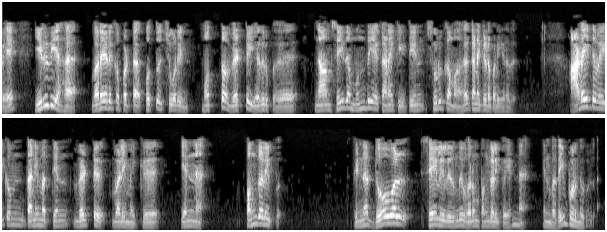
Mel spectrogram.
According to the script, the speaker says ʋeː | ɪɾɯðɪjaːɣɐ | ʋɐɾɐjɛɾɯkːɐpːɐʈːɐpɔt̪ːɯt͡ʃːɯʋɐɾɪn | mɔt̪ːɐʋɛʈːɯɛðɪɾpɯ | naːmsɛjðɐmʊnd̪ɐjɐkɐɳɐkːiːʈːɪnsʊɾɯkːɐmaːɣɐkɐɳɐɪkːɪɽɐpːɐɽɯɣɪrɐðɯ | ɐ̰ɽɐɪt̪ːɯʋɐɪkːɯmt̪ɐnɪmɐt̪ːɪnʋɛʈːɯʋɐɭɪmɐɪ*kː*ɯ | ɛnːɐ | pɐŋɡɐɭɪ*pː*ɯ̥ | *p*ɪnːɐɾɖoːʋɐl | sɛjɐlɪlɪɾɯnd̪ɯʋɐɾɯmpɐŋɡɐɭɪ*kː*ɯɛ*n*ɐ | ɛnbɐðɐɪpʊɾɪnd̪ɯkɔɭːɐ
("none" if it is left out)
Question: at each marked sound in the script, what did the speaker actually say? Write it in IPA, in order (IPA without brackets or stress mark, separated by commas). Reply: kː, pː, p, pː, nː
